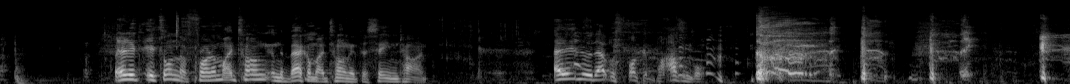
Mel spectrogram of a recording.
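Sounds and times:
speech: 1.2 - 4.4, 5.5 - 8.0
person coughing after eating hot sauce: 6.3 - 10.7.

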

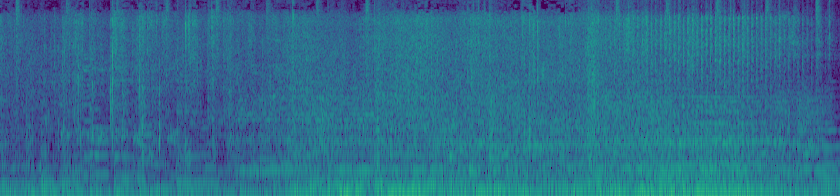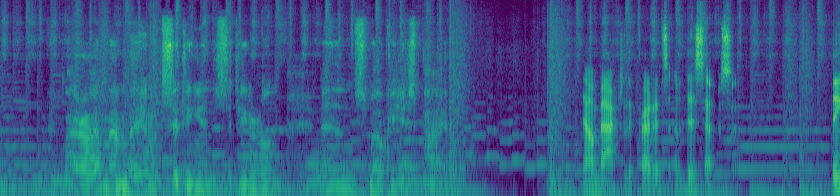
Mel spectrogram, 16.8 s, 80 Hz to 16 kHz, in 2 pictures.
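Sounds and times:
boat's churning wash: 0.9 - 10.6
boat engine drone on water in the jungle: 2.2 - 10.0
speech: 9.3 - 13.2, 14.2 - 16.0.

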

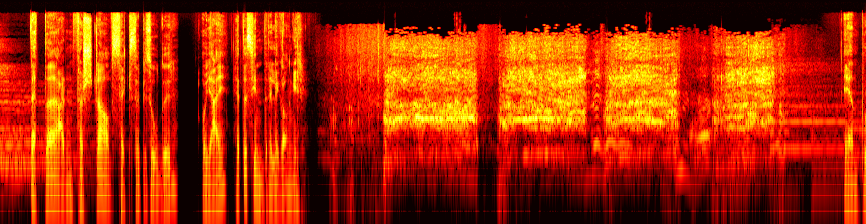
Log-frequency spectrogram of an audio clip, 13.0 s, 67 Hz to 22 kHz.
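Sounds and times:
speech: 0.5 - 4.6, 12.7 - 12.9
wild boar squealing while attacked by hunting dogs: 4.9 - 12.6
large hunting dogs snarling: 7.5 - 12.0.

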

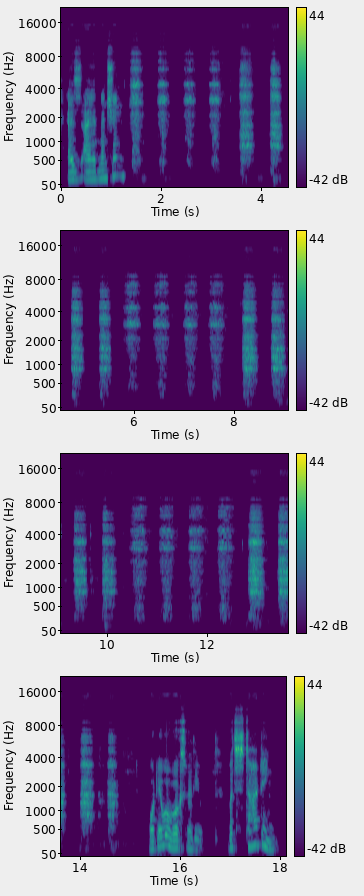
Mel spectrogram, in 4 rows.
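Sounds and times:
speech: 0.1 - 4.4, 15.4 - 18.0
quick forceful inhales and exhales of a breathing exercise: 1.3 - 15.2.

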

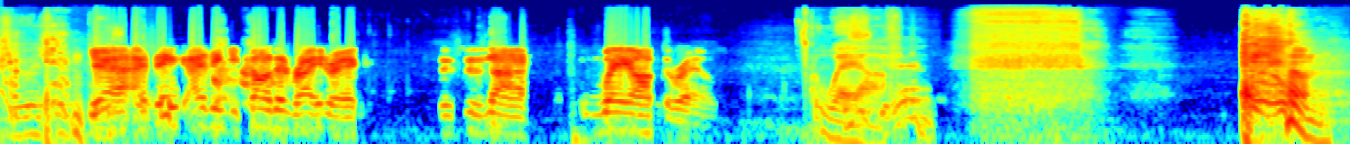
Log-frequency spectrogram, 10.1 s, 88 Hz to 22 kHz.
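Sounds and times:
breathy rasping throat clearing: 0.0 - 0.7
loud harsh cough with a rough voiced tail: 0.0 - 0.8, 9.3 - 10.1
speech: 0.1 - 5.4, 6.0 - 7.6, 9.3 - 10.1.

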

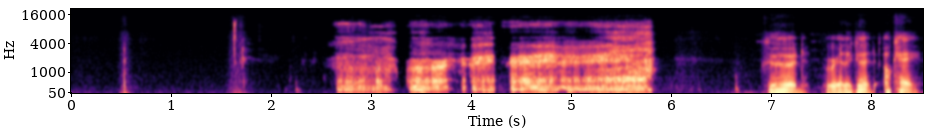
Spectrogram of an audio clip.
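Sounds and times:
breaths: 1.6 - 2.1, 5.9 - 6.7
person imitating a monster straining to push a heavy rock: 2.6 - 5.9
speech: 3.4 - 5.8, 7.0 - 8.5.

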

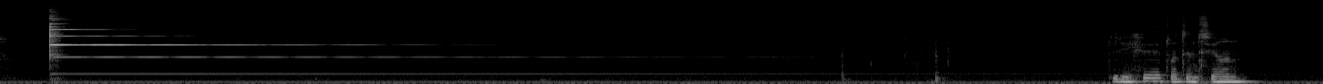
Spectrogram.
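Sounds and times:
faint steady hum: 0.0 - 13.2
meditation bell ringing: 0.5 - 8.4
speech: 11.1 - 12.6.

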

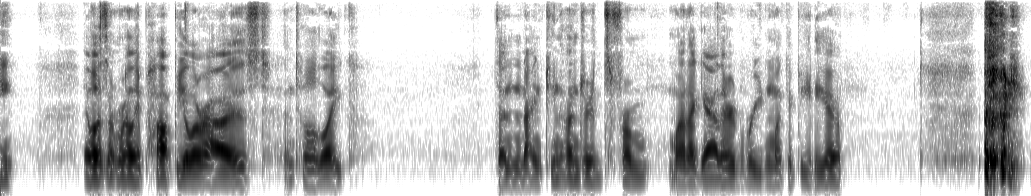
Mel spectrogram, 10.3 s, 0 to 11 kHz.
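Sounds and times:
speech: 0.0 - 0.2, 0.8 - 3.6, 5.0 - 8.5
soft hiss of noise: 0.0 - 10.3
sharp loud cough: 9.8 - 10.3.

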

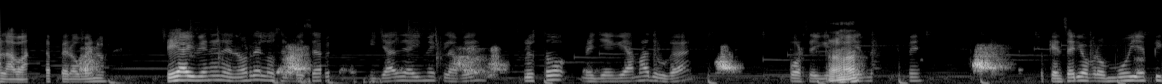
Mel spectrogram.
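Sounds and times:
speech: 0.0 - 7.2, 7.9 - 11.6
dogs barking in the neighborhood: 0.8 - 1.1, 2.7 - 3.3, 4.5 - 5.1, 7.1 - 7.4, 9.7 - 10.2.

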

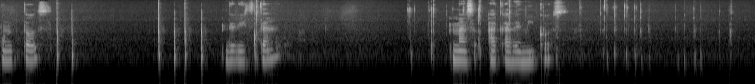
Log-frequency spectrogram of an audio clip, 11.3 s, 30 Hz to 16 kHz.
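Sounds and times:
speech: 0.0 - 0.9, 3.4 - 4.3, 6.8 - 8.6
typing on a computer keyboard to unlock a computer: 6.1 - 8.0, 9.0 - 11.0.

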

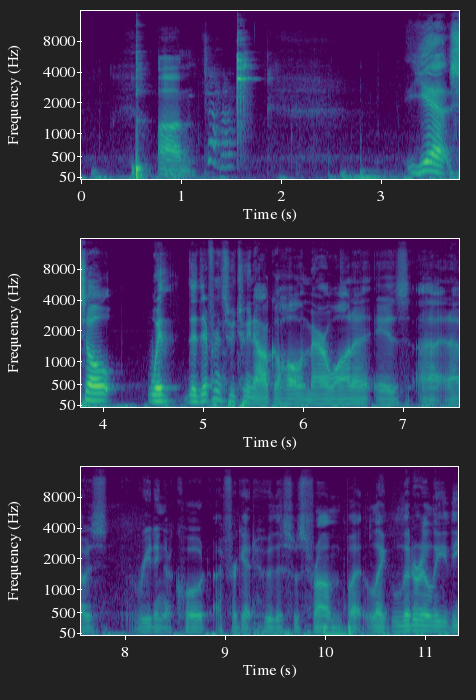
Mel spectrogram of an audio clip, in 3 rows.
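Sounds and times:
speech: 0.8 - 1.6, 3.2 - 11.3
beer bottles clinking in a toast: 1.6 - 1.9.

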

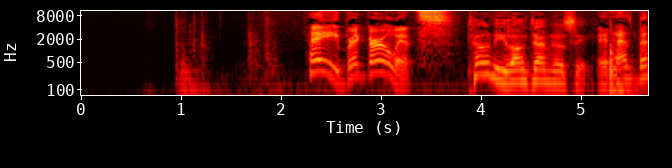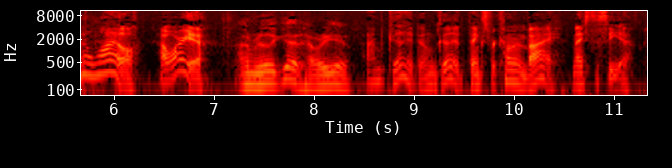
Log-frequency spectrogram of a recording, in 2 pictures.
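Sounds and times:
door opening with a thunk: 0.9 - 2.1, 5.2 - 6.0
speech: 2.3 - 11.3.

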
